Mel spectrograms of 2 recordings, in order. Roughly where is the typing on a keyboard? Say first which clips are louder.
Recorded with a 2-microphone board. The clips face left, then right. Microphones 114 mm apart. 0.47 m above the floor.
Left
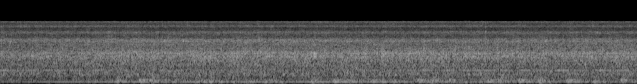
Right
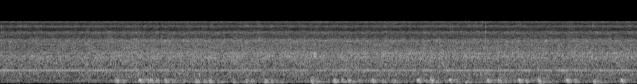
Right 4 dB; right.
